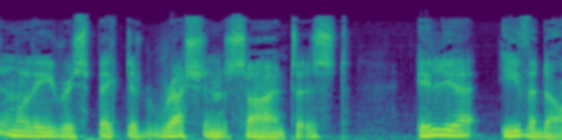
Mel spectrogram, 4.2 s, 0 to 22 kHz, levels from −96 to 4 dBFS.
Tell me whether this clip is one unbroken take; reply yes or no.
yes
